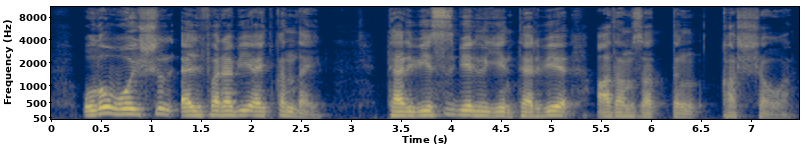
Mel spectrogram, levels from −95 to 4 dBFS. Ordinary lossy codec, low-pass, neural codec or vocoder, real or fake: none; none; none; real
